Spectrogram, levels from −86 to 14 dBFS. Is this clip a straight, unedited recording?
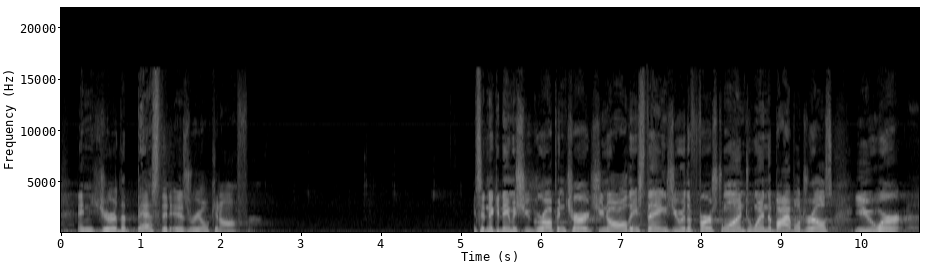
yes; 0 cuts

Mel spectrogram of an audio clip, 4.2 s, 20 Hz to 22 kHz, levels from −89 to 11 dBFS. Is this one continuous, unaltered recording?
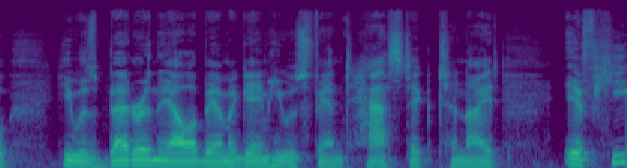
yes; 0 cuts

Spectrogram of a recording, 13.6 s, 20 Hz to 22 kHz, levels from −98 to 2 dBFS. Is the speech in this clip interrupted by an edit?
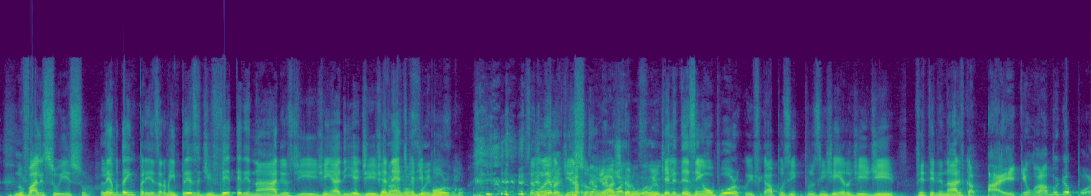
yes; 2 cuts; at 1.2 s, 11.3 s

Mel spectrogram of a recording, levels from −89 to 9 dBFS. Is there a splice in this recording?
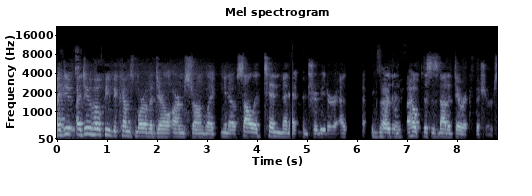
no; 0 cuts

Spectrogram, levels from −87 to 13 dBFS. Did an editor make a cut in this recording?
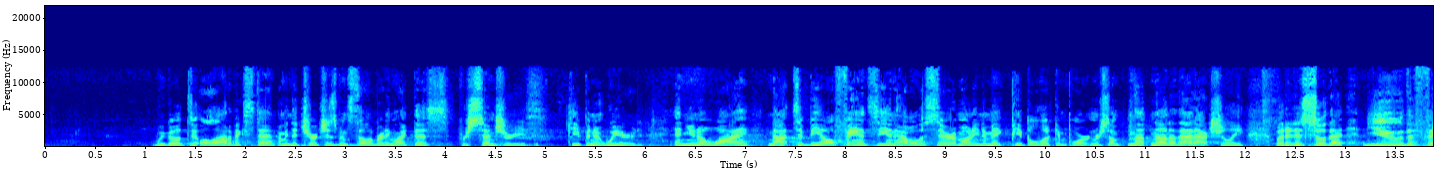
yes; 1 cut; at 4.1 s

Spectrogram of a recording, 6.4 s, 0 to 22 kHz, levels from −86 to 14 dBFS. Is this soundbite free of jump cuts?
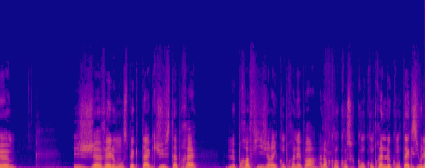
yes; 0 cuts

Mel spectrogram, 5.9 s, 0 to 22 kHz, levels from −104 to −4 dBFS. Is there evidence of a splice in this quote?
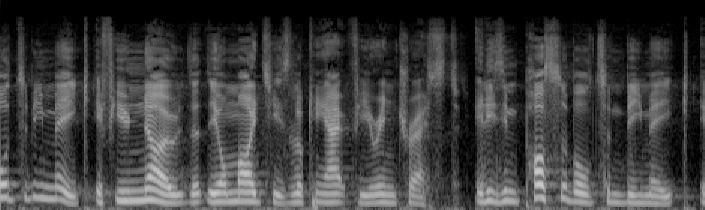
yes; 1 cut; at 3.9 s

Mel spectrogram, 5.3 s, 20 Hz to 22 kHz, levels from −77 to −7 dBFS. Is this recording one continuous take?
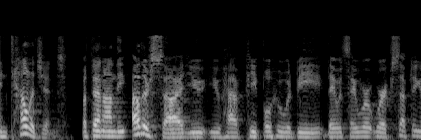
no; 1 cut; at 0.9 s

